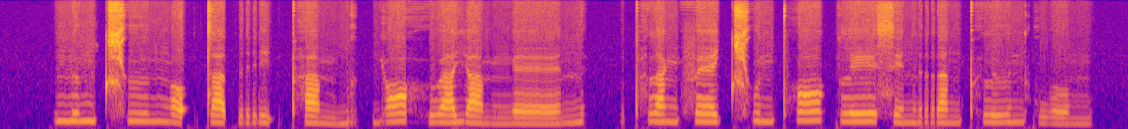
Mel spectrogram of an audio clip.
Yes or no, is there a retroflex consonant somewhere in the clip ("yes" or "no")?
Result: no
